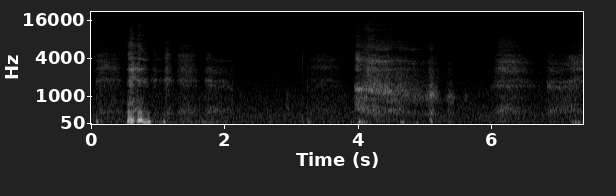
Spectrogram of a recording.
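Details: A fit 49-year-old man in the early hours of day 5 of COVID-19 with returning fever: noisy, effortful laboured breaths with a sharp gasp; he says he cannot breathe or cough.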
